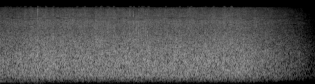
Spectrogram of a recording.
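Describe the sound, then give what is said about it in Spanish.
A sudden heavy rain downpour roars as a dense, steady hiss at full strength from the start, loud, then fades out near the end. No voices. “De pronto cayó un aguacero.”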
